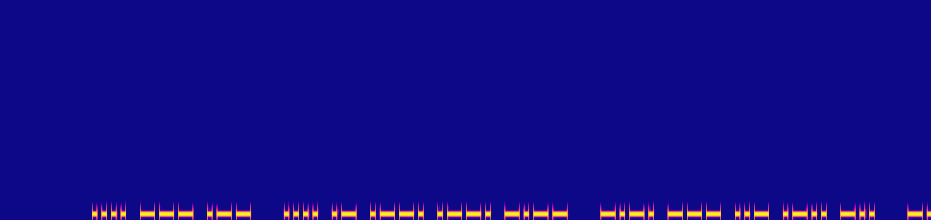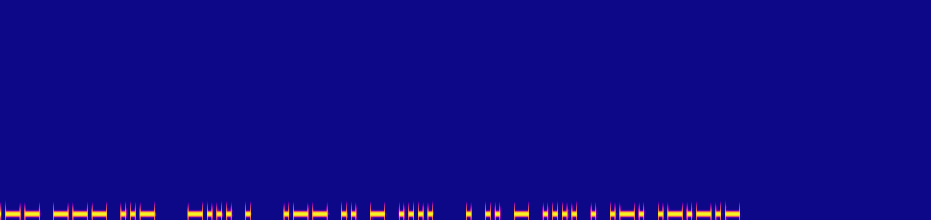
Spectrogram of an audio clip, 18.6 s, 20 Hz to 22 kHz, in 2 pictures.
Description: Morse code, heard as a keyed tone, about 25 wpm, 700 Hz. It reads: HOW HAPPY COULD YOU BE WITH EITHER.
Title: Sentences from Top 1000 Words 25wpm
